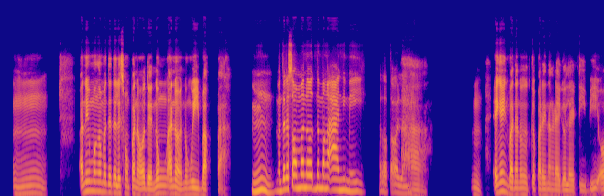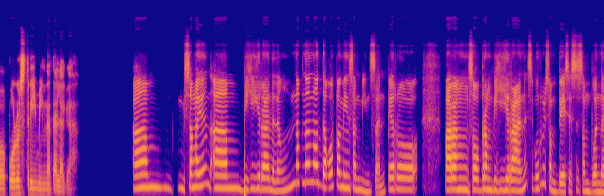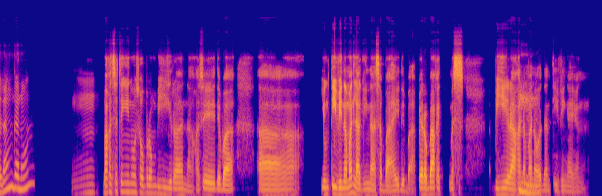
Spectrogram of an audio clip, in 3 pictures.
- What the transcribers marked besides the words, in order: in English: "way back"; in English: "anime"; in English: "streaming"; other background noise
- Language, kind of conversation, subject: Filipino, podcast, Paano nagbago ang panonood mo ng telebisyon dahil sa mga serbisyong panonood sa internet?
